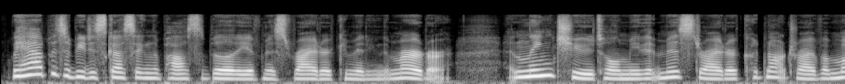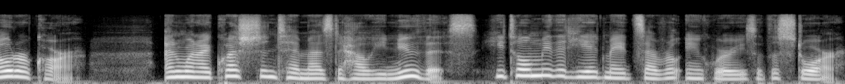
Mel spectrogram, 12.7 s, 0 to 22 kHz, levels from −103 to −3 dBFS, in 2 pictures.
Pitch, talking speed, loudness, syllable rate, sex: 210 Hz, 235 wpm, -18 LUFS, 6.3 syllables/s, female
